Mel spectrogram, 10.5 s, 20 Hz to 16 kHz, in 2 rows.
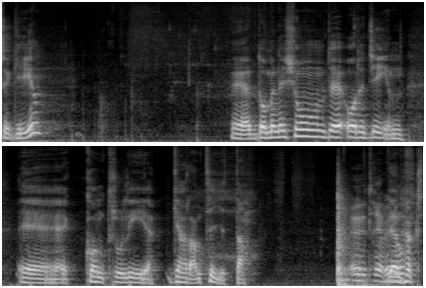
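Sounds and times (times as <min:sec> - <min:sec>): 
speech: 0:00.0 - 0:00.6, 0:02.9 - 0:08.5, 0:09.6 - 0:10.5
wine pouring into a glass: 0:01.4 - 0:03.3.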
